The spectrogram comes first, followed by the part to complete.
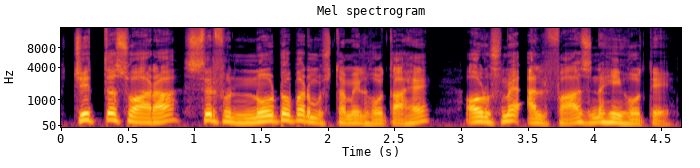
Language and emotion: Urdu, neutral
